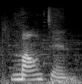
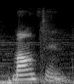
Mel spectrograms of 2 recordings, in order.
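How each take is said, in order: First: The last syllable sounds like ten. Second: The same.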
